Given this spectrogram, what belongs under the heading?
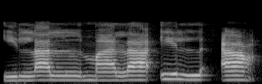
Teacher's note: ainnya lebih ditahan jadi ngalir. Al a jadi ditahan ya ilal malail a.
